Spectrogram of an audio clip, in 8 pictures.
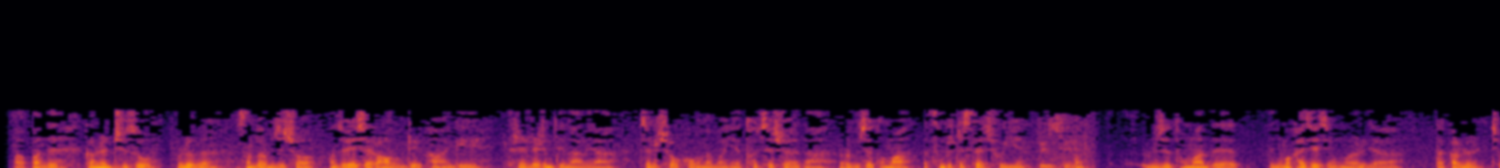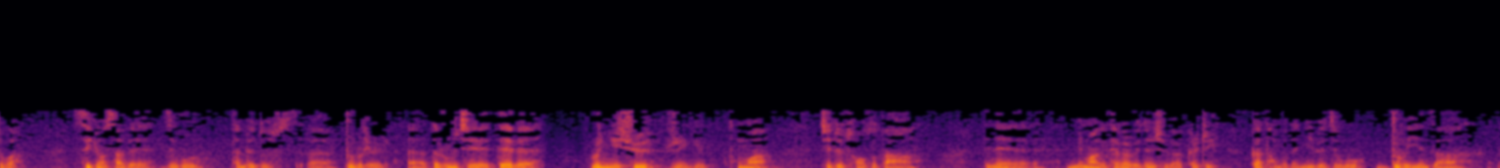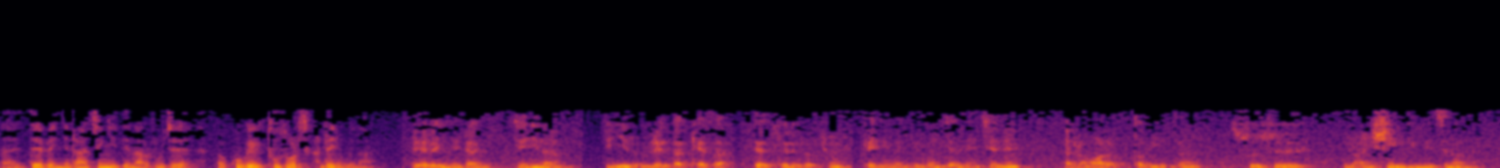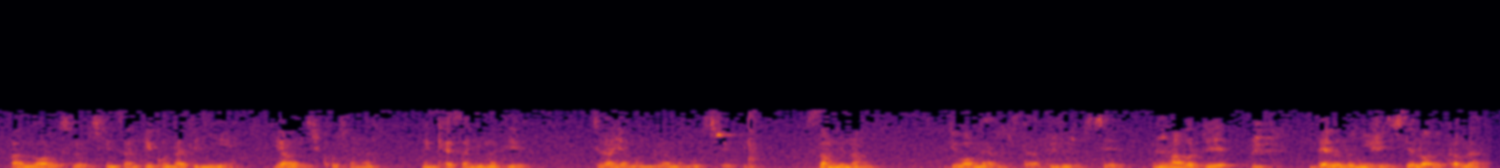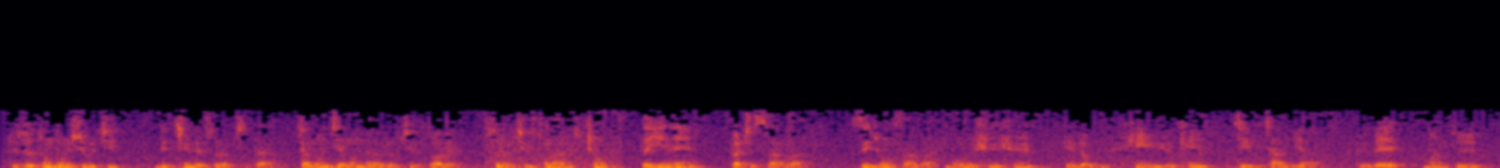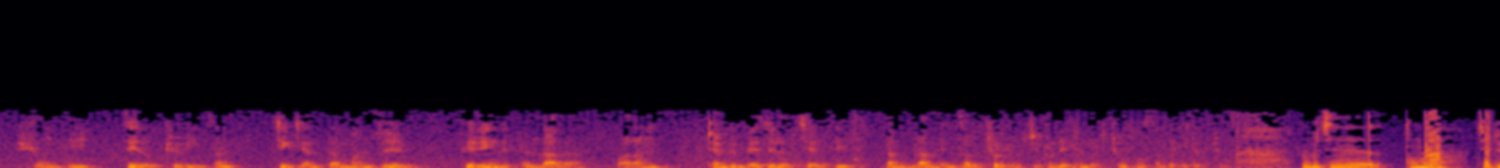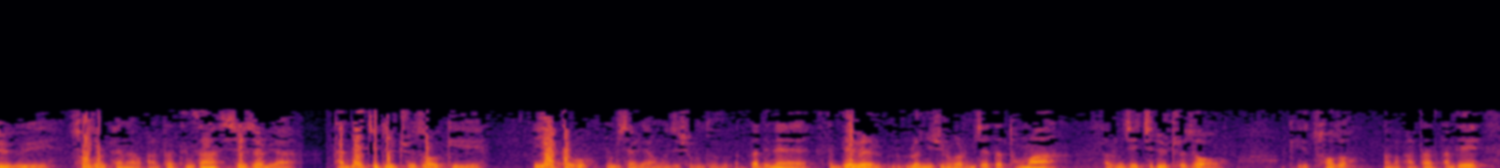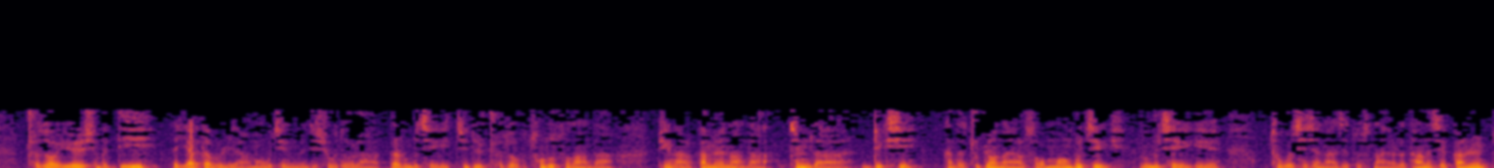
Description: རིན་པོ་ཆེ་མཆོག་ལ་བཅར་འདྲི།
